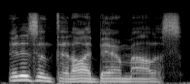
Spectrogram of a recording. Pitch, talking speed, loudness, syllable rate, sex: 140 Hz, 190 wpm, -18 LUFS, 4.7 syllables/s, male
